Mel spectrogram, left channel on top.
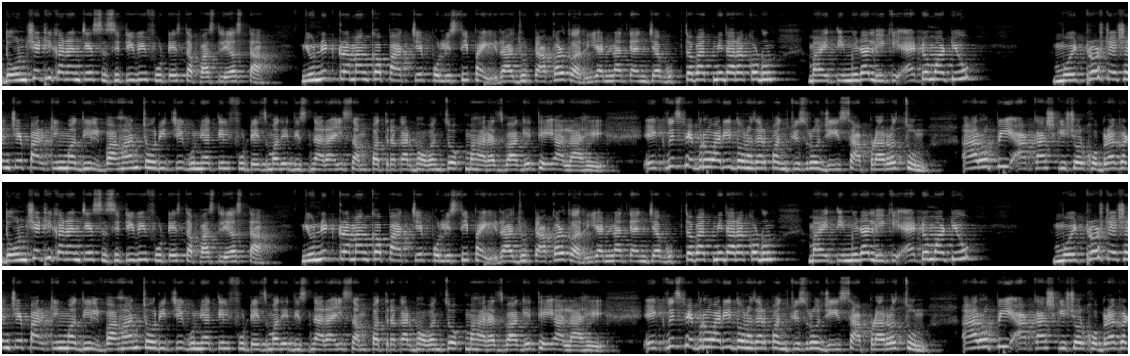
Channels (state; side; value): identical; both; correlation 1.00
